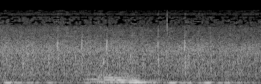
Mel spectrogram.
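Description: A young man speaks briefly through a microphone.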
